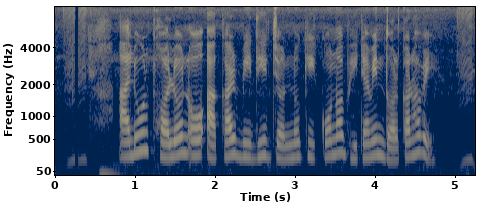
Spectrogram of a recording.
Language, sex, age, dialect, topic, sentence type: Bengali, female, 18-24, Rajbangshi, agriculture, question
